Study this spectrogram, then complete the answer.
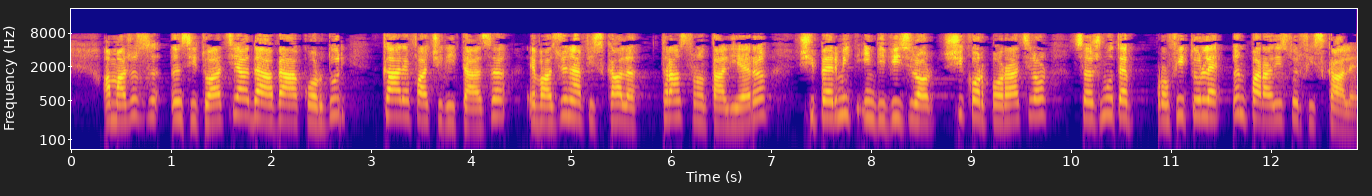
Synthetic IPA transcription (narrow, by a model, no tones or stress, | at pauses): amaʒunsɨnsit̪uat̪siad̪e̞aːveaːko̞rd̪urʲ | kaɾe̞fat͡ʃilit̪eazə | e̞vaziuneafiskalə | t̪ɾansfɾo̞nt̪alie̞ɾə | ʃipe̞rmit̪ind̪ivizilo̞rʃiko̞rpo̞ɾat̪silo̞r | səʒmut̪e̞ | pɾo̞fit̪uɾile̞ɨnpaɾad̪isurʲfiskale̞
